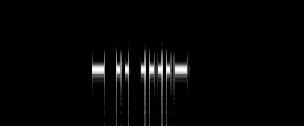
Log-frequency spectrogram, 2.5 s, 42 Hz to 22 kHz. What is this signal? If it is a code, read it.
Morse code, heard as a keyed tone, about 36 wpm, 700 Hz. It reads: TI4
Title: Callsign Prefixes for Top 100 DXCC - 35wpm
